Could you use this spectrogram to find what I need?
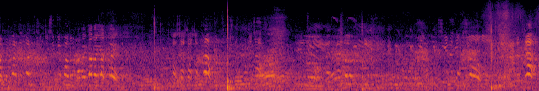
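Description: Players shout and call to each other across an open outdoor pitch.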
